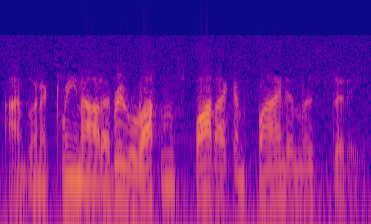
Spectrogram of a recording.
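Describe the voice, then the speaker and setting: A man's voice: mid-range voice, sing-song, rapid-fire, pushed and bright. An actor playing an earnest, resolute lawman who speaks sternly and emphatically in a 1940s radio drama. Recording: hissy, dull old radio broadcast.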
